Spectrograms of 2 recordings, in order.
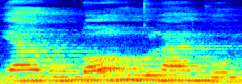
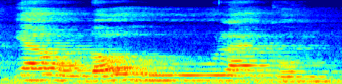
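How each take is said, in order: First: The vowel after h is kept short. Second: The vowel after h is drawn out long. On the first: The speaker calls it right. "tidak dibaca panjang tetapi pen pendek" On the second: The speaker calls it wrong. "hati-hati jangan kejebak membacanya dengan"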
